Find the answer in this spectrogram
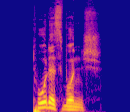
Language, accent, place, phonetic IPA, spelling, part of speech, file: German, Germany, Berlin, [ˈtoːdəsˌvʊnʃ], Todeswunsch, noun, De-Todeswunsch.ogg
- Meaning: death wish, deathwish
